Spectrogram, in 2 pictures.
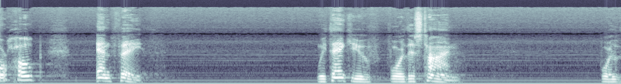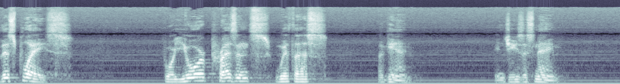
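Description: An elderly man speaks calmly through a microphone, in short phrases with pauses.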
